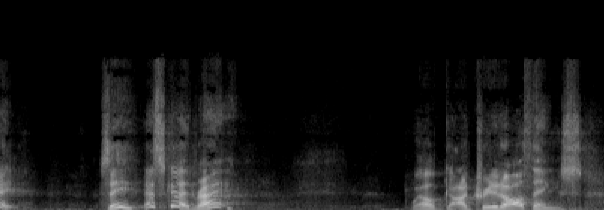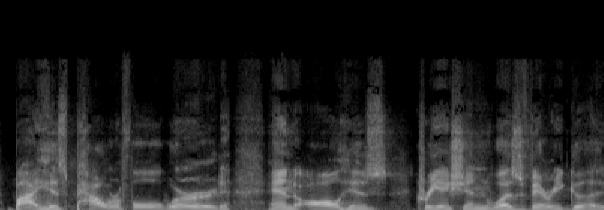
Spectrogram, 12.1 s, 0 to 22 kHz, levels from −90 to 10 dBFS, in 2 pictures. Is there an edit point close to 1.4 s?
no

